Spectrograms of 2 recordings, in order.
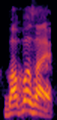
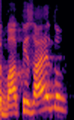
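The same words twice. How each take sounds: First: वापस with a short a after प; teacher modelling वापस; correct form. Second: वापिस with an i after प; a casual question using वापिस; wrong form. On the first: Shown as a demonstration. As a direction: say वापस as vaa-pas. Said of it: "वापस आने की जरूरत". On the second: Retold or imitated. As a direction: imitate someone saying वापिस. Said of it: "जबरदस्ती ई घुसाए जा रहे हैं".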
